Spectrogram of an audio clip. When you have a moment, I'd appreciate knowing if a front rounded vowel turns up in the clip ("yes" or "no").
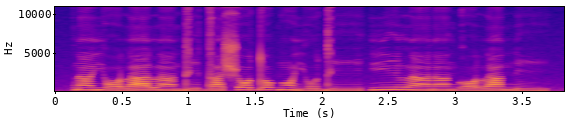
no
